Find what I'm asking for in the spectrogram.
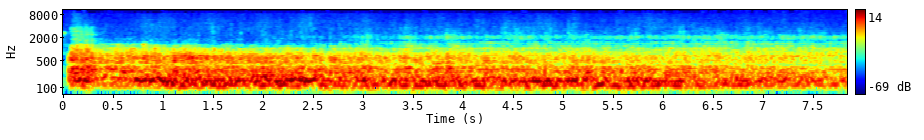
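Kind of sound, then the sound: nature, storm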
